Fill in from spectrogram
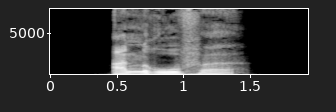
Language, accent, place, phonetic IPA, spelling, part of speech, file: German, Germany, Berlin, [ˈanˌʁuːfə], anrufe, verb, De-anrufe.ogg
- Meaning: inflection of anrufen: 1. first-person singular dependent present 2. first/third-person singular dependent subjunctive I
